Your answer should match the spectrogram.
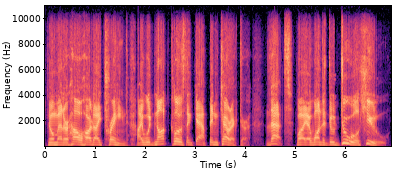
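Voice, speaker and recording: A man's voice: on the high side, sharp tone, no echo, clean studio sound. A man voicing an earnest, bitter young rival apprentice in a video game, with an emphatic, aggrieved way of speaking. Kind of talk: dramatic video game voice acting.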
